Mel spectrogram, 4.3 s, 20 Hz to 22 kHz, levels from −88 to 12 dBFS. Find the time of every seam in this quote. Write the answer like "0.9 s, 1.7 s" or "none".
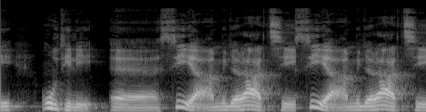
2.9 s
